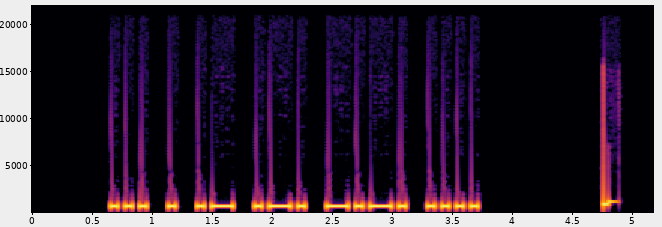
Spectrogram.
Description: Morse code, heard as a keyed tone, about 21 wpm, 700 Hz. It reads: SEARCH
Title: Sentences from Top 800 Words - New Word Drill - 20wpm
